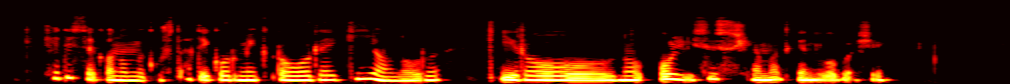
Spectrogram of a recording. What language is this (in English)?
Georgian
